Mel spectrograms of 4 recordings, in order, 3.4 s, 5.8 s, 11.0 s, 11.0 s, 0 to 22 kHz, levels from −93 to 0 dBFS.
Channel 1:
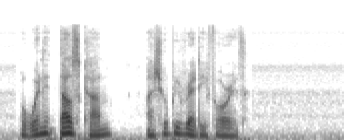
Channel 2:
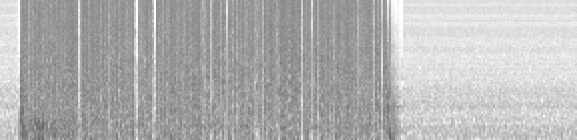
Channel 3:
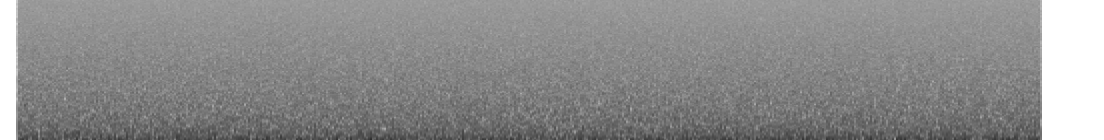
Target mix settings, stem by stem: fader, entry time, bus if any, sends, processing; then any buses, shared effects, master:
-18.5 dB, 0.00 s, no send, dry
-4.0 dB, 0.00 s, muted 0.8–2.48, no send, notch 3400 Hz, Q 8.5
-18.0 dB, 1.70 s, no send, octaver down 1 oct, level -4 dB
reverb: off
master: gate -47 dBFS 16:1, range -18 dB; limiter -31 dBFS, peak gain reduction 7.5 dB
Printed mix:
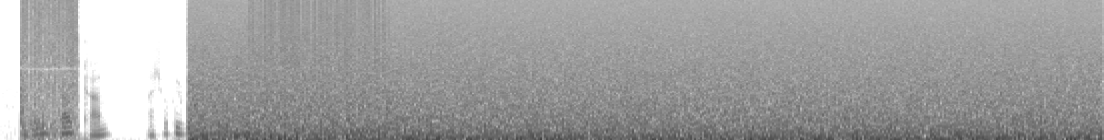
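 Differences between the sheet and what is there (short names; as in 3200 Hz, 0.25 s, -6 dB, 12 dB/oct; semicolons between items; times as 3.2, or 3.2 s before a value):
stem 3 -18.0 dB -> -6.5 dB; master: missing limiter -31 dBFS, peak gain reduction 7.5 dB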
